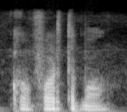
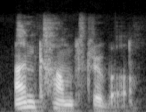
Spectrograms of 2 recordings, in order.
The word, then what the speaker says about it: uncomfortable: I think the pronunciation is comfortable. Not quite. Uncomfortable. Okay, uncomfortable. Not quite. So we don't really pronounce that fort.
